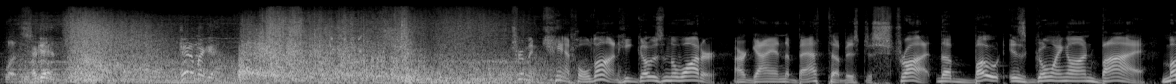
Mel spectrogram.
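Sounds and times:
thunder crash in a storm: 0:00.6 - 0:05.5
speech: 0:05.6 - 0:11.7.

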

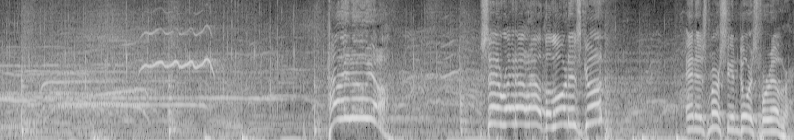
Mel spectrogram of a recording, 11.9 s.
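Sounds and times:
audience clapping hands: 0:00.0 - 0:11.1
speech: 0:07.2 - 0:09.2, 0:10.3 - 0:11.9.

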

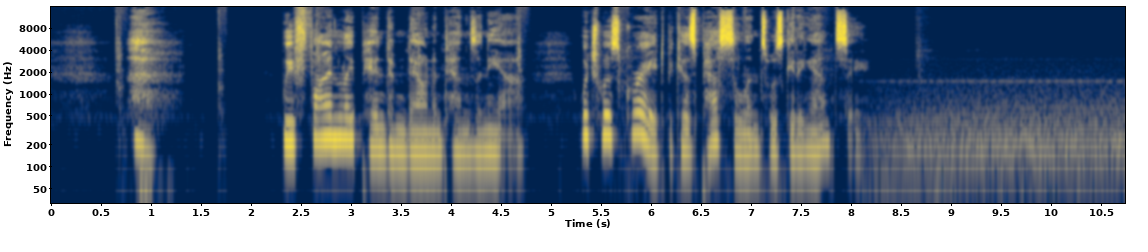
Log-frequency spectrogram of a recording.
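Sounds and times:
speech: 0:00.8 - 0:01.1, 0:02.3 - 0:08.5
aircraft in flight nearing landing, engine and airflow roar: 0:08.2 - 0:10.7.

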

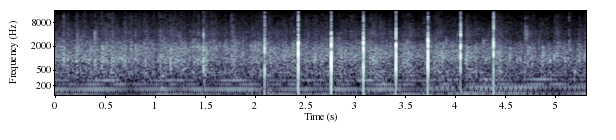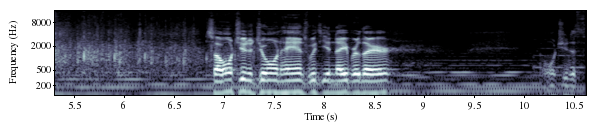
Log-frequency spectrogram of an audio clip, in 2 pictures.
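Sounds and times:
audience clapping hands: 0:00.0 - 0:07.0
speech: 0:06.9 - 0:08.8, 0:10.4 - 0:10.6.

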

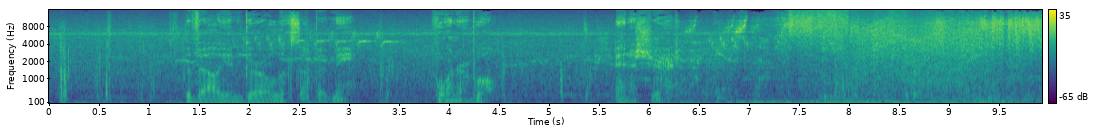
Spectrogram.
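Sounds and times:
speech: 0:01.4 - 0:04.6, 0:05.8 - 0:07.2
lightning bolt strike: 0:07.2 - 0:09.9.

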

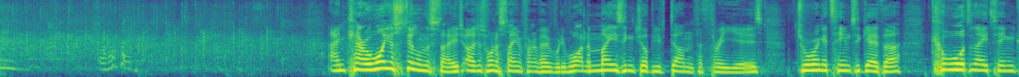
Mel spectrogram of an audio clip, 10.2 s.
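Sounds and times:
audience applause: 0:00.0 - 0:03.9
speech: 0:03.3 - 0:10.1.

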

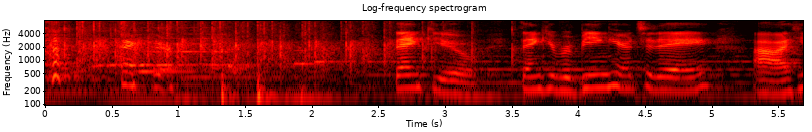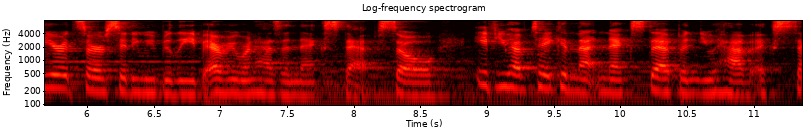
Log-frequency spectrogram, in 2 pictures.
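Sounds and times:
loud audience applause: 0:00.0 - 0:03.6
speech: 0:00.6 - 0:01.3, 0:02.6 - 0:11.3.

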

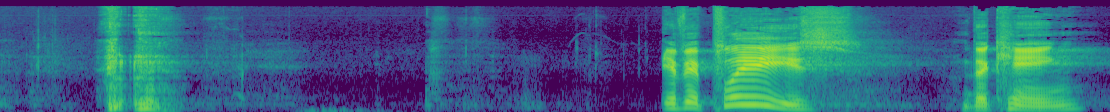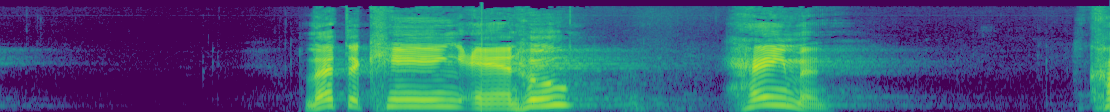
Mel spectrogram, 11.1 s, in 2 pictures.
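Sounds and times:
person acting out a throat clearing: 0:00.5 - 0:01.2
speech: 0:00.7 - 0:00.9, 0:03.4 - 0:05.5, 0:07.1 - 0:08.5, 0:09.2 - 0:09.8.

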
